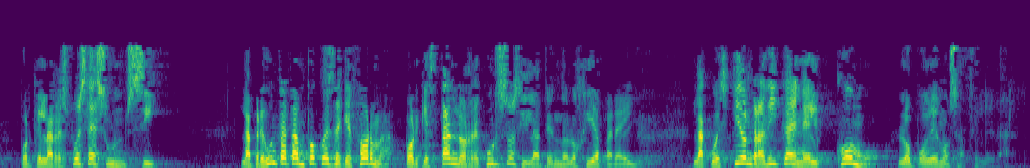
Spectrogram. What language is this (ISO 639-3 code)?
spa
